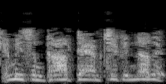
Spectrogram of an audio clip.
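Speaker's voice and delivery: play-acted, very high-pitched flipping out. Retelling a drive-through story, imitating a woman flipping out. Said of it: "And the woman just flipped out".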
